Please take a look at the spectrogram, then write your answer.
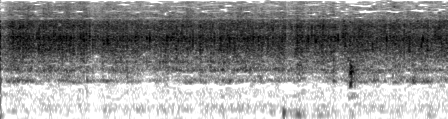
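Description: Onions fry in a pan with rock salt, giving a loud, bright, steady sizzle that hisses unbroken from start to finish, with one brief stir scrape in the middle.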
